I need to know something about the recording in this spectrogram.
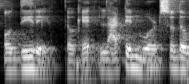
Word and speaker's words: audire: Okay, so it says the word audit originates from the Latin word, and because it's a Latin word, audire, we pronounce it as audire.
